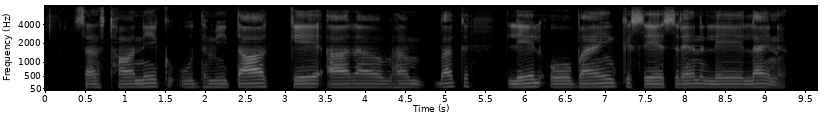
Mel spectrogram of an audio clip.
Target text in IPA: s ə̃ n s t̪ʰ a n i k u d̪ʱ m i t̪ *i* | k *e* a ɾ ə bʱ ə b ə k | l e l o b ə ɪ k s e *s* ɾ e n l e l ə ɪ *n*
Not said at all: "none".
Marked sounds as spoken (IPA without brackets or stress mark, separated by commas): a, e, s, n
